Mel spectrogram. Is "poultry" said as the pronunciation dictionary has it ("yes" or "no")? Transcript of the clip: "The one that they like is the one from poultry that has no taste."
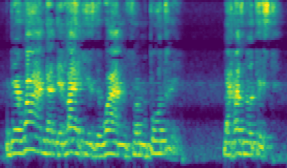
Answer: no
